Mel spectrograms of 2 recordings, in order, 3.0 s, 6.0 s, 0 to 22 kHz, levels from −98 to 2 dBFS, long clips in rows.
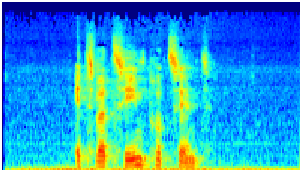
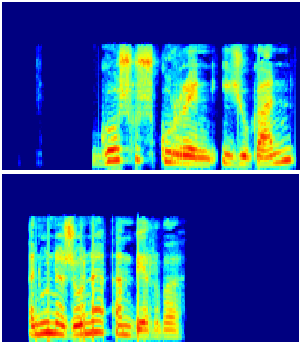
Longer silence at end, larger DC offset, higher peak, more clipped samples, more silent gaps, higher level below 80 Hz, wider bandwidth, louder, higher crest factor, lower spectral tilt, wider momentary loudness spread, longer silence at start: second, 0 s vs 1.2 s; neither; about the same, -2 dBFS vs -2 dBFS; neither; second, none vs 2.95-3.24 s; first, -36 dBFS vs -50 dBFS; first, 15.5 kHz vs 8 kHz; about the same, -17 LUFS vs -17 LUFS; about the same, 18 dB vs 16 dB; about the same, -3.5 dB/octave vs -3.5 dB/octave; about the same, 11 LU vs 10 LU; second, 0.05 s vs 1 s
